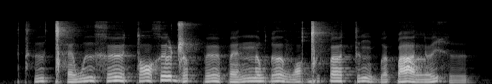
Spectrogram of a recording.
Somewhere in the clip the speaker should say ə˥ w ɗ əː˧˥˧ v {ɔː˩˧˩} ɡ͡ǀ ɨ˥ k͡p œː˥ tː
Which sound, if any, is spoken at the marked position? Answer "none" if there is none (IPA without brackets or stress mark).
ɔː˩˧˩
